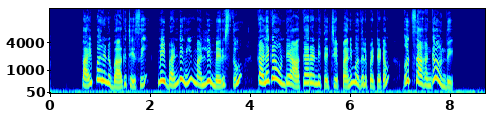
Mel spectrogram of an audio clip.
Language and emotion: Telugu, happy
